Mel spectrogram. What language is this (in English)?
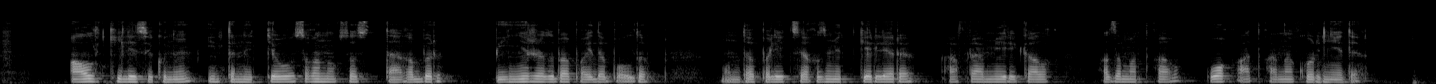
Kazakh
